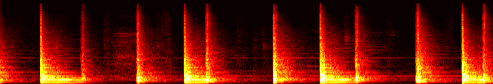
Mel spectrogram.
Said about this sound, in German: Trommel Nummer zwei ist der Piano. Piano wie Klavier. Das ist die Basstrommel. Sie bildet mit dem Chico den Grundrhythmus des Candombes. Es hört sich ungefähr so an.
